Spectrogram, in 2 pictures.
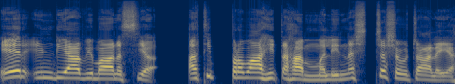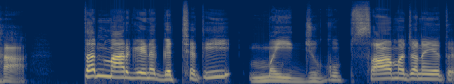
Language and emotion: Sanskrit, disgusted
